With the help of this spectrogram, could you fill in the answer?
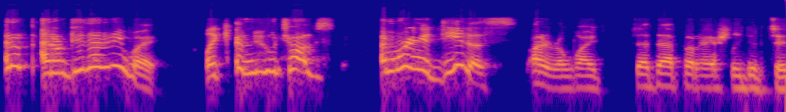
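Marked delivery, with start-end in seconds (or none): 0.0-3.9 high, fast, flustered denial; retelling her own high-pitched flustered protest to the crowd; indignant protest. Retold or imitated. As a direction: insist in a rush that you're not high. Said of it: "I'm like".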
